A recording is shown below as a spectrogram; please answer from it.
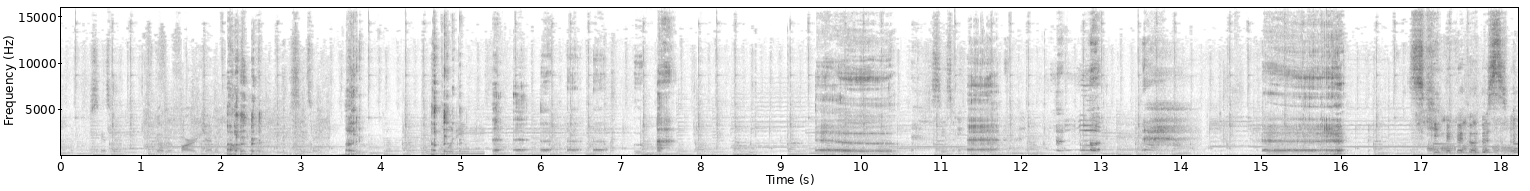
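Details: Burping from a female streamer during live gameplay: short, repeated voiced belches mixed with talk and "excuse me" over game music and sound effects.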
